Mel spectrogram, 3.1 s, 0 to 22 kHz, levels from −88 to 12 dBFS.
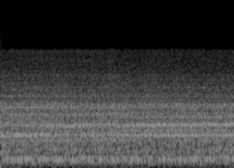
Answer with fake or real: fake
